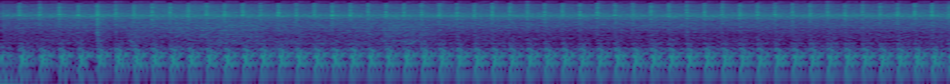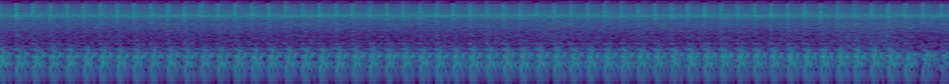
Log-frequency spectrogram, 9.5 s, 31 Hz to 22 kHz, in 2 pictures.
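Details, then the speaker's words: Burnac Vulcan toy steam engine, oiled and run on compressed air at about 10–15 psi with advanced port timing: quiet, light, even ticking about four beats a second, no knocks; runs smoothly. "I really couldn't believe this no trickery here just listen to it it's hardly making any noise the timing is quite Advanced on the cylinder porting and it runs really well"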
